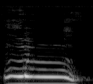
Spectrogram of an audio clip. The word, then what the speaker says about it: n'y: Ça fait il nie. Le Y, ça fait le son I.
